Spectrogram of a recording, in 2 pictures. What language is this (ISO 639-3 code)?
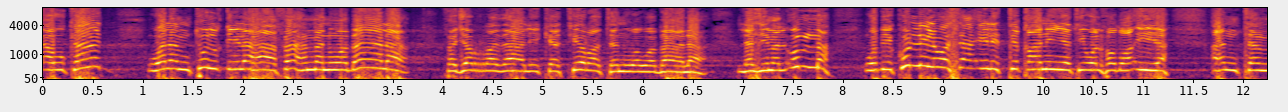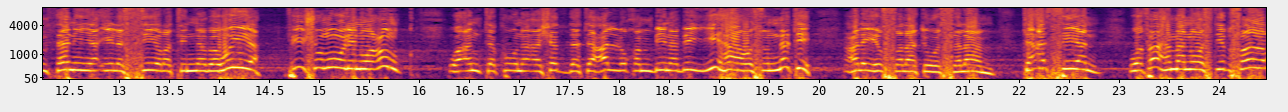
ara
